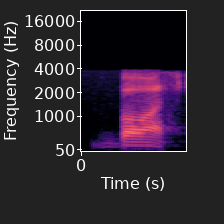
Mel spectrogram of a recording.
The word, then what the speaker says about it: Boss: Patrick Boss, you won't have that information though. – You say your last name was Moss? – Boss, BOSS.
